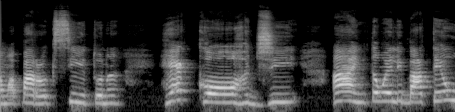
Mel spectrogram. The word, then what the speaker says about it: recorde: Ô, Flávio, mas por que que todo mundo fala recorde? Não sei. Mentira. Sei. Influência do inglês, né, gente? Mas o certo é recorde.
